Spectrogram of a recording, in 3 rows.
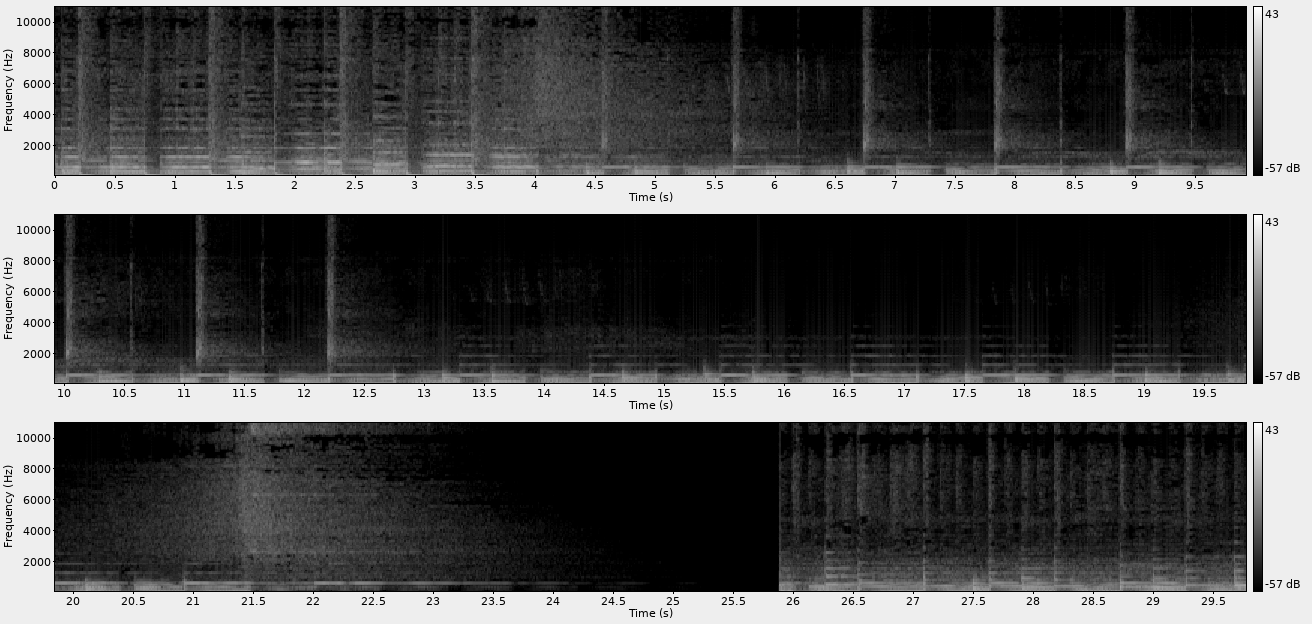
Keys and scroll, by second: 4.5 F4, 6.4 F2, 12.8 F3, 13.0 F2, 16.9 F4, 17.5 ctrl+r, 19.6 F2, 27.2 F4, 29.2 shift+Page_Up.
